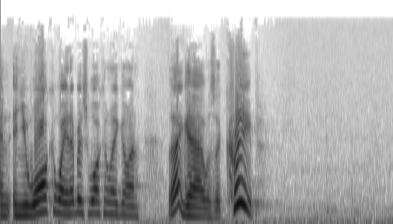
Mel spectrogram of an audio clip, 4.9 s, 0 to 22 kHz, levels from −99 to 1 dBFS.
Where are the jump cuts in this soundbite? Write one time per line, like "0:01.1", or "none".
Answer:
none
